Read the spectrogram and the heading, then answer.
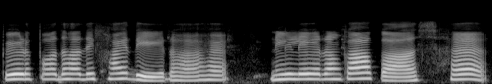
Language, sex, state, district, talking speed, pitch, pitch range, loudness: Hindi, female, Jharkhand, Palamu, 135 wpm, 240 Hz, 205-245 Hz, -15 LUFS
